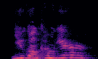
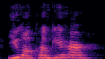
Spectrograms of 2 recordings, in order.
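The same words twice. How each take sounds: First: Said in the usual way. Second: Louder, higher repeat; demanding he come get her. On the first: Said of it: "first take quieter". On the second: Retold or imitated. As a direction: raise it the second time.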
